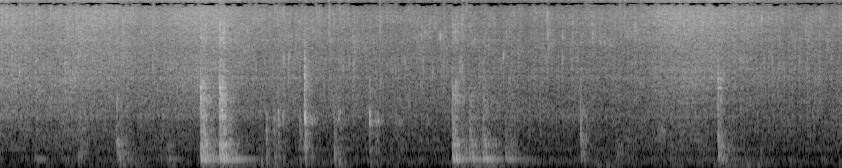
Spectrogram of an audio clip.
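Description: Sliced onions and just-added chopped tomatoes sizzling in oil in a granite-coated wok, with a steady hiss. A wooden spatula stirs and knocks against the pan, loudest about two seconds in and again near the middle.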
